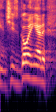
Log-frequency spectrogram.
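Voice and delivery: normal talking voice

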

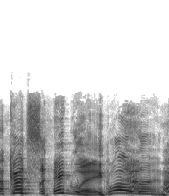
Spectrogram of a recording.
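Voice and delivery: laughing high through the words; giggling at the segue, words slow and high. Real, not acted. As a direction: praise the segue while still laughing. Laughing at the joke.

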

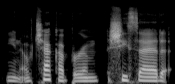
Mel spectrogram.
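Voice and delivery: ordinary talk

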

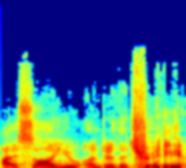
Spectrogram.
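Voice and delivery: low, slow stalker voice; ominously slow, low-pitched lurker; creepy stalker. Acted. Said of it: "Jesus as creepy stalker".

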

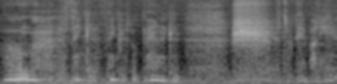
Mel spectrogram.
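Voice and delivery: breathless whisper to himself; frightened whisper. Acted. Cornered father whispering to himself to keep calm. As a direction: hush his own panic.

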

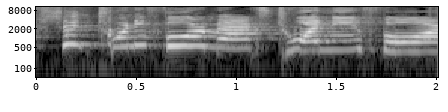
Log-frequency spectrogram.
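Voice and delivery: high, loud panicked correction; flustered outburst. Retold or imitated. Mom hushing her toddler in public, high and loud. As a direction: blurt it out quickly to cover up.

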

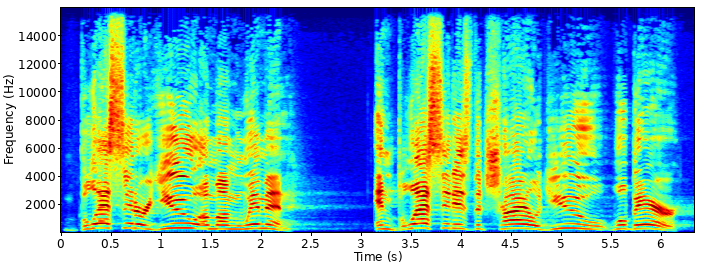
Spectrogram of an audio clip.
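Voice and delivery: high, slow, ringing proclamation; loud voice. Acted. Elizabeth blessing Mary, loud slow proclamation. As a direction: proclaim each phrase slowly and loudly. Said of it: "In a loud voice, she said".

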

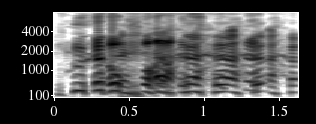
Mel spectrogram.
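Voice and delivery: laughing high and loud through the name. Real, not acted. Laughing repeat.

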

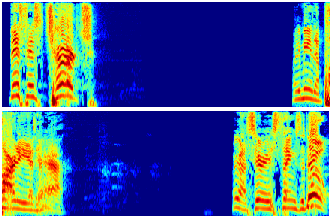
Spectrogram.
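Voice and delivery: high, loud, scandalized protest; huffing that church is serious business; mock indignant outburst. Preacher mocking his old self, indignant shout. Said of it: "I was uncomfortable".

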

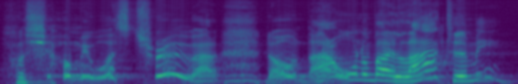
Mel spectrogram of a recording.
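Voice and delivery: high, fast mock insistence; insistent demand. Preacher retelling his demand to God, high and insistent. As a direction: push back hard, half joking.

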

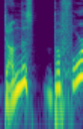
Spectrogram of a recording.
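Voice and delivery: high, doubtful boss asking; skeptical manager voice. Retold or imitated. Manager questioning young bartender.

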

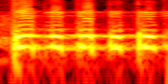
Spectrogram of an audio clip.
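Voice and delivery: high, repeated booping like a clanging bell; playful high cowbell noises; mock cowbell booping. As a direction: boop it up high like the cowbell going off. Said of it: "It was like a flipping cowbell".

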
